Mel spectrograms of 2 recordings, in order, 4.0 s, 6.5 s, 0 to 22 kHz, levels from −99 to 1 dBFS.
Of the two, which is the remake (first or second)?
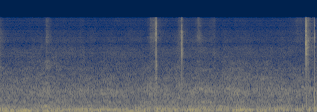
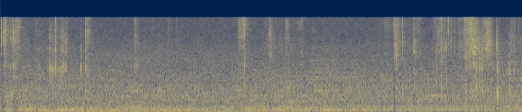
first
